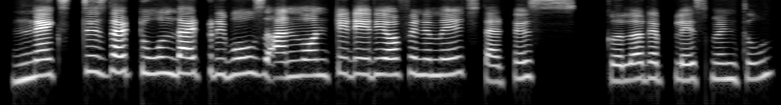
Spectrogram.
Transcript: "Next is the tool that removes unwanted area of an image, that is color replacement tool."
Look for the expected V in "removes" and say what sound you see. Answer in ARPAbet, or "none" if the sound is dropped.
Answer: none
